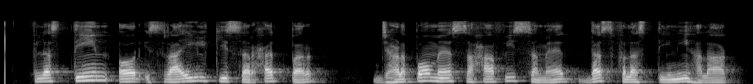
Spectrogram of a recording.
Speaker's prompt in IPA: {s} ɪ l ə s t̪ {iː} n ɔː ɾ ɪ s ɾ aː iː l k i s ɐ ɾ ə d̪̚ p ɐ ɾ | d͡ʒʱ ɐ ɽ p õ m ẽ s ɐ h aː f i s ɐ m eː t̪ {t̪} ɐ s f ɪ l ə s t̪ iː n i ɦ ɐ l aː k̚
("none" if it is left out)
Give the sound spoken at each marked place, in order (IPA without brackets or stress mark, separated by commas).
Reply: f, iː, d̪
